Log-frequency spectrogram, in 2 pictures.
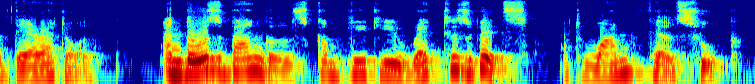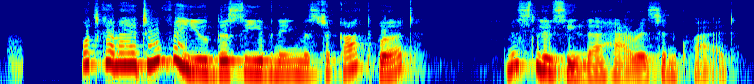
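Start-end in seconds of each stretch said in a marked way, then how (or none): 6.2-8.8 quick, eager shopgirl charm, a bit louder and higher; brisk and ingratiating. A narrator's reading. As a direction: rush it out sweetly to please the customer. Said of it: "briskly and ingratiatingly".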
